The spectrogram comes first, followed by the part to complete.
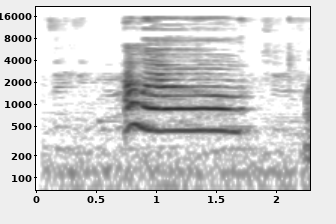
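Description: A young child's voice: one drawn-out, high-pitched vocal sound held for about a second, starting shortly before the middle.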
